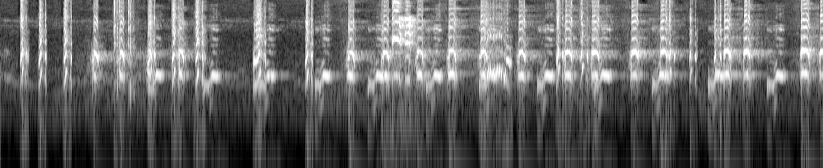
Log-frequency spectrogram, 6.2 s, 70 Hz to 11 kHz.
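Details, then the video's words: Dense run of harsh honking and croaking notes from a white-breasted waterhen at night, delivered rapidly and almost without pause. "ruak ruak mandar batu mp3 2 suara burung malam hari"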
